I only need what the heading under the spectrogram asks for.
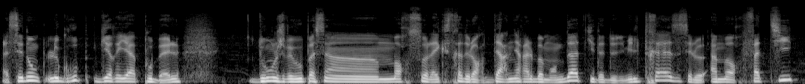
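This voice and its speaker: Young french guy on radio, lots of euh and restarts, mellow voice, dry close sound. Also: mid-range voice, no room sound. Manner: halting, many fillers and restarts. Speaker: radio show host. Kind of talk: casual spoken recollection between tracks.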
